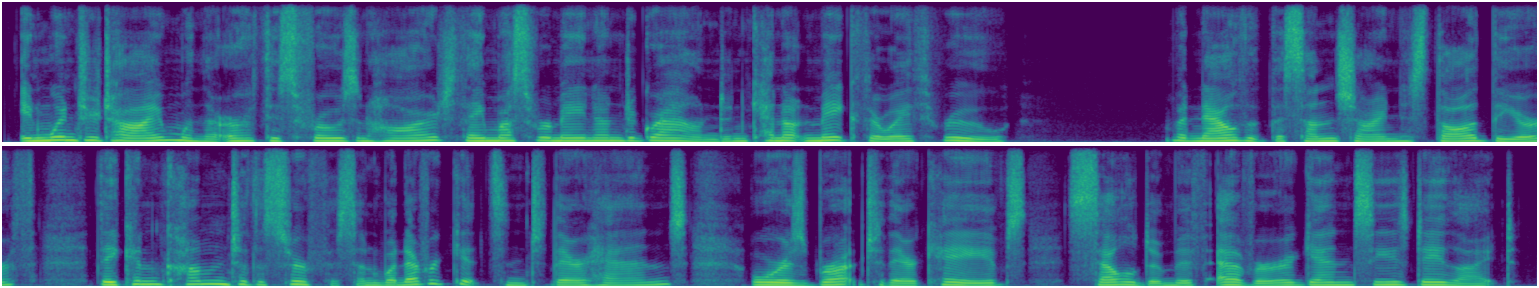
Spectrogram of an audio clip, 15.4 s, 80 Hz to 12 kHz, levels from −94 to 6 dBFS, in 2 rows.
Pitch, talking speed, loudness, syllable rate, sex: 215 Hz, 205 wpm, -19 LUFS, 5.3 syllables/s, female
